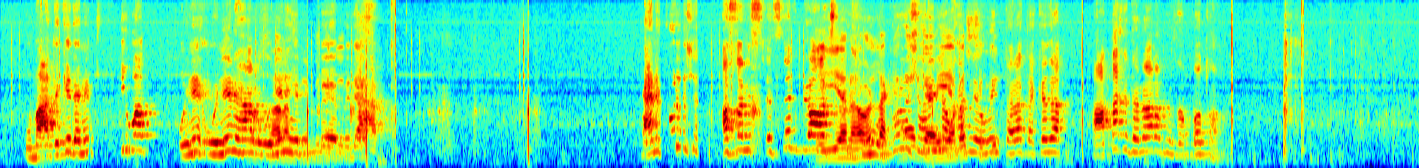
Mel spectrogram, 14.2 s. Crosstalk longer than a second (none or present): present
